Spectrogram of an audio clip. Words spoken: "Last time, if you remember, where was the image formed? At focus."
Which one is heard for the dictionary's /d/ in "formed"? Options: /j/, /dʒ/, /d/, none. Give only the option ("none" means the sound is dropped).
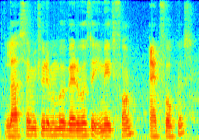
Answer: none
